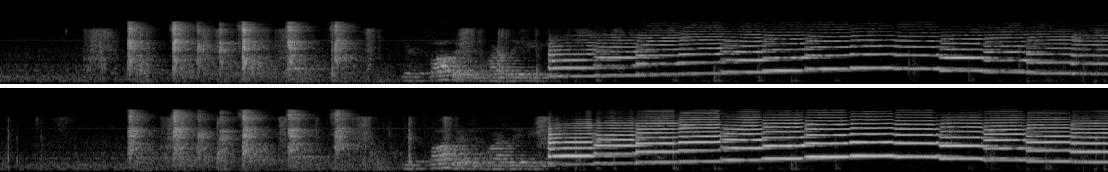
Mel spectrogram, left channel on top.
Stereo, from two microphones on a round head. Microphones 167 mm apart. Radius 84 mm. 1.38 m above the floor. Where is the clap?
75° left (ahead or behind), 1.9 m.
